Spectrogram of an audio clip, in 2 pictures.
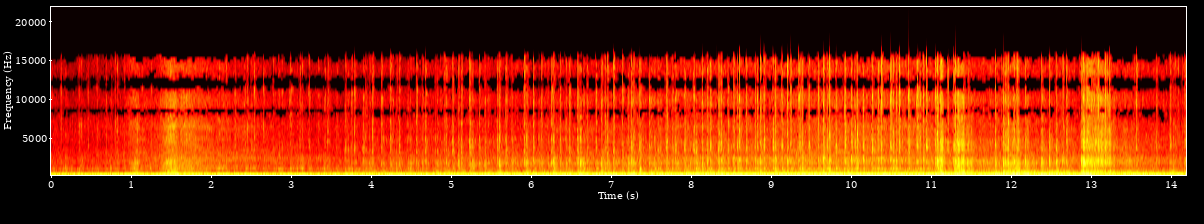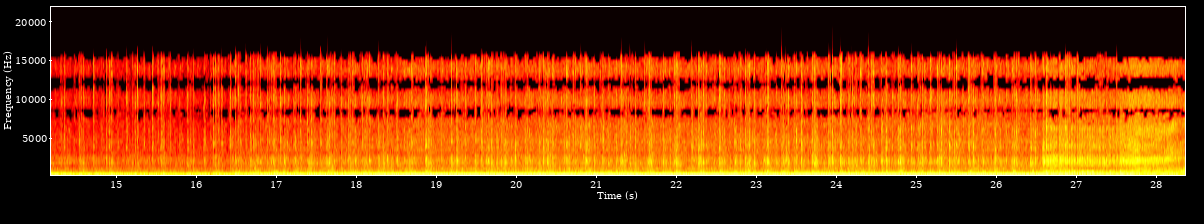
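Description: Cammed, carbureted 5.3 LS V8 drag car idling with a low rumble. About two-thirds of the way through it is brought up to a higher, steady rpm and held there. Near the end it launches hard, its pitch climbing quickly as it pulls away and fades.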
